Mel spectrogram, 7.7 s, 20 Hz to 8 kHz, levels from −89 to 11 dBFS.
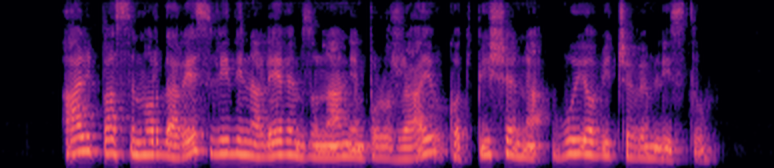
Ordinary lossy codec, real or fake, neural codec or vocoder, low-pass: none; real; none; none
